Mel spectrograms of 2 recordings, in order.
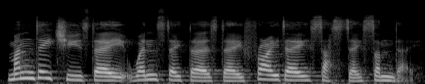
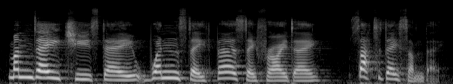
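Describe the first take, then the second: First: The voice is tense with less pitch variation. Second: The voice is full, relaxed and expressive. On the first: The speaker comes across as less confident. The speaker calls it wrong. "having that body really tense starts to change my volume" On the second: The speaker comes across as confident. The speaker calls it right. "my voice is nice and full, I feel relaxed in my body"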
